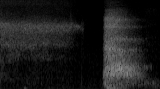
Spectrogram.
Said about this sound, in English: We take a nice deep breath.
